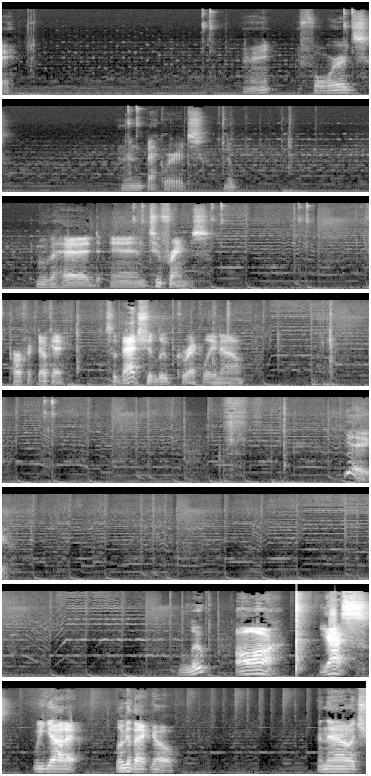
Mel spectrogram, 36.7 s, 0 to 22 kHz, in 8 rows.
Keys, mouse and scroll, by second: 0.2 g, 4.3 click, 6.2 click, 8.1 g, 11.8 click, 12.9 click, 14.6 space, 16.5 space, 18.0 ctrl+s, 18.9 right click, 21.7 space.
